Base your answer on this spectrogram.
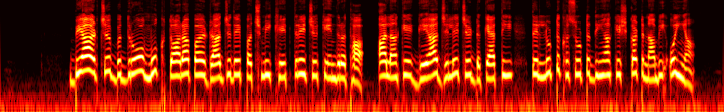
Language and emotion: Dogri, neutral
